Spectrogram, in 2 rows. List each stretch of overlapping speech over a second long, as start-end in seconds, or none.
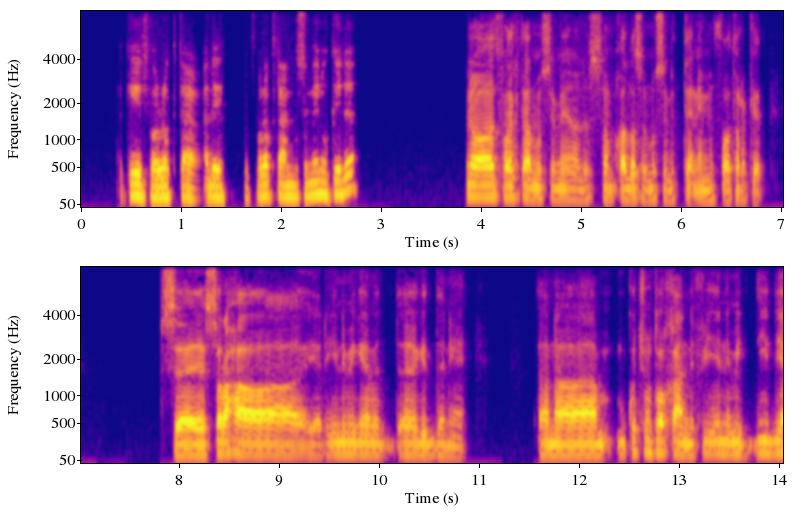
none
